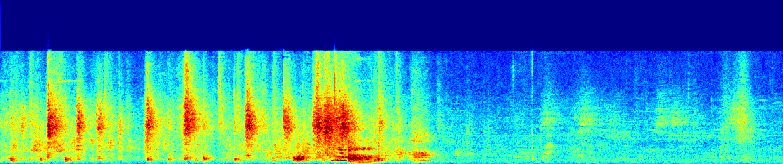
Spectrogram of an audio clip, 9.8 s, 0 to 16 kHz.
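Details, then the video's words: During play on 14 September 2015, German Shepherds Max and Ace pant hard in quick bursts, then a short whine slides downward around four seconds before the sounds die away into near quiet. "German Shepherds Max and Ace playing"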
